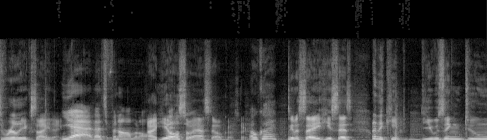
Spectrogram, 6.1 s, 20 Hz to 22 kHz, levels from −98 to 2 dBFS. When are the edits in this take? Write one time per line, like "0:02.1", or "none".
0:01.3
0:02.0
0:03.6
0:04.7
